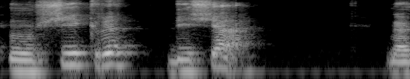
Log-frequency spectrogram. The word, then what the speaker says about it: xícara: tea, I would say xícara de chá. Now, xícara is spelled X-I-K-R-A, with the X having an SH sound.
